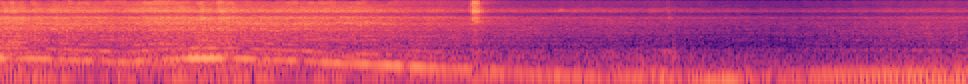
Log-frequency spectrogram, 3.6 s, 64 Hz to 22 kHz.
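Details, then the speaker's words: 1970 Honda N600 with motorcycle engine, twin carburetors, double mufflers: engine blips crisply and returns to a smooth steady idle, no flooding, fairly quiet. "anyhow it's revving up its eyes I'm good it's not flooding and it's fairly quiet can't even hear I'm a happy boy"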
